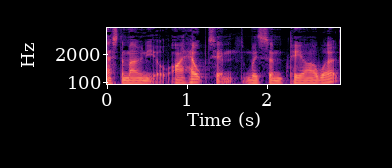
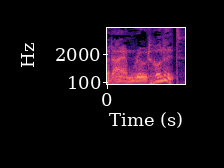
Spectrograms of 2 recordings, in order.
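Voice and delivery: utterly earnest, deadly serious, no joke; 3 semitones lower than usual. Retelling what a man said when told he couldn't get in without an invite: mock deadly serious. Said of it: "deadly seriously".

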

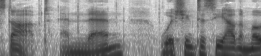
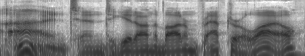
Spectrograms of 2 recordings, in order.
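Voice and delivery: ordinary delivery

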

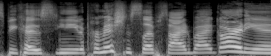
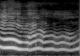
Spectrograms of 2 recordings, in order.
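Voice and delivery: play-acted whiny, tearful, very high whimpering cry; 12 semitones higher, 3 dB louder than usual. Mocking a movie character who falls apart when hurt: imitating Malfoy whimpering. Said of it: "he turns into a puddle".

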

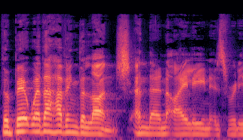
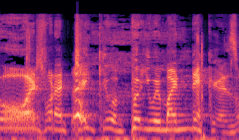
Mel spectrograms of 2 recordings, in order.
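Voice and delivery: very high, saucy, campy, suggestive voice; 9 semitones higher, 4 dB louder than usual. Cooing at a pet donkey for a joke: Sid James voice. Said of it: "It's a bit Sid James".

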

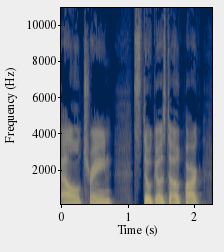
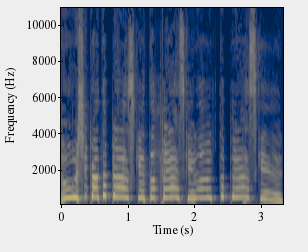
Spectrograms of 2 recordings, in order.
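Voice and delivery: very high mock squealing, sarcastic over-eager delight. Retelling the others' reaction when Charlotte brings the basket: imitating sarcastic excitement. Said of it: "sarcastically excited for it".

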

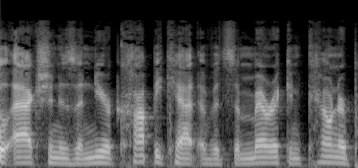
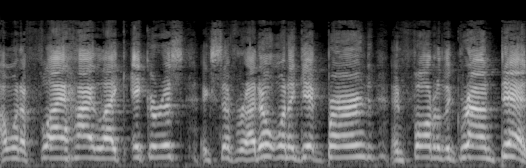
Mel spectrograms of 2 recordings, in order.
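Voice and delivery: mock wired, jittery ranting, higher; 11 semitones higher than usual. Acting out a customer suing Red Bull for no wings: put-on hyper caffeinated rant. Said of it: "That's why I'm talking like this".

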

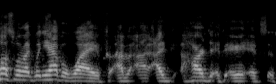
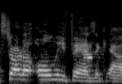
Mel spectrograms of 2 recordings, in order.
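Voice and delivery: ordinary talk, nothing marked

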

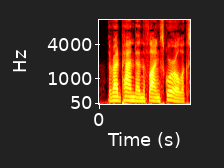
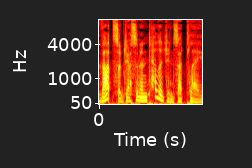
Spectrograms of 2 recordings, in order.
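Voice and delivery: ordinary delivery, nothing marked

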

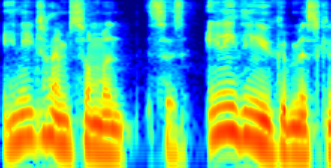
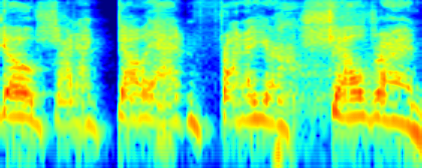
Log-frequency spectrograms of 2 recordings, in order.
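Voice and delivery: mock, very high, shrill, berating yell. Retelling strangers yelling at a friend out the window: imitating strangers screaming. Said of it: "screamed at him out the window".

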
